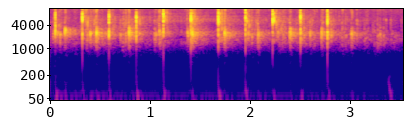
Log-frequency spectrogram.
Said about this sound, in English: Clap your hands one more time.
